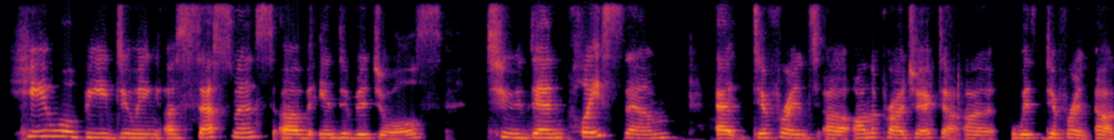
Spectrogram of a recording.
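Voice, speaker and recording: A woman giving unscripted interview answers as a guest, explaining programs in a halting, deliberate way. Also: on the high side.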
